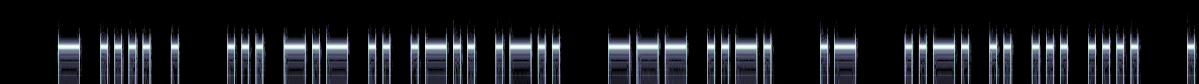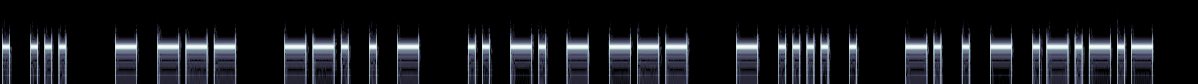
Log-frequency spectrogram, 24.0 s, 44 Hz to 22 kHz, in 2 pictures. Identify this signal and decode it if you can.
Morse code, heard as a keyed tone, about 17 wpm, 700 Hz. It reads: THE SKILL OF A FISH IS TO GET INTO THE NET.
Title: Sentences from Top 1400 Words 17wpm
